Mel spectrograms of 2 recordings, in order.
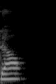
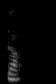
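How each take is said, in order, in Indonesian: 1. Bunyi l diucapkan sebelum k. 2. Hanya bunyi k yang mengakhiri kata. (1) "Bukan dak" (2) "tapi dak saja"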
